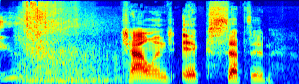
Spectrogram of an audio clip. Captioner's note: rocket whooshing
